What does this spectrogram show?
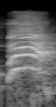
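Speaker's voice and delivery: high, loud startled yell; sudden scream. Retold or imitated. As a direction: shriek as she leaps out. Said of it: "she just goes".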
